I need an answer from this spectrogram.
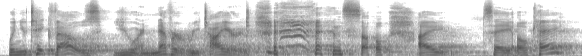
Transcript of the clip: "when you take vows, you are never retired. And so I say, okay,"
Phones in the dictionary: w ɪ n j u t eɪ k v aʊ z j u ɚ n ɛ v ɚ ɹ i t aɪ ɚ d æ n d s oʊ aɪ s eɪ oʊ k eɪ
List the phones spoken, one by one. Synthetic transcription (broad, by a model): w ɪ n j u t eɪ k v aʊ z j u ɚ n ɛ v ɚ ɹ i t aɪ ɚ d n s oʊ aɪ s eɪ oʊ k eɪ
